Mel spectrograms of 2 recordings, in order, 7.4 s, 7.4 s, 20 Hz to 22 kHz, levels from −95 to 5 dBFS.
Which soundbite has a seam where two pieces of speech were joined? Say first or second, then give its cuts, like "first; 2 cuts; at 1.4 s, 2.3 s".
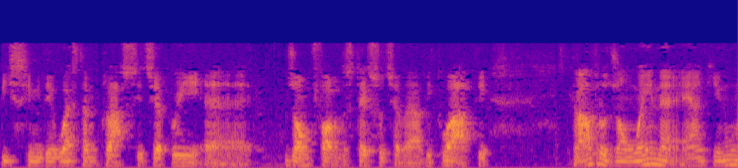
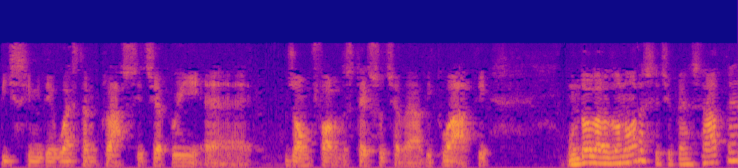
first; 1 cut; at 5.6 s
